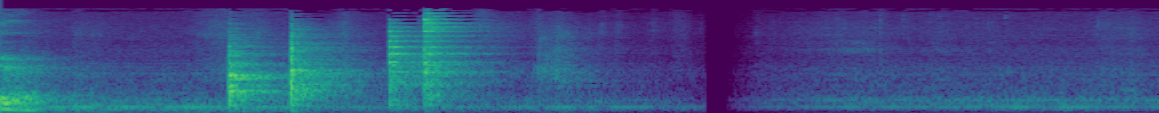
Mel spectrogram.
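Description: Cutlery clinking against a plate: four quick, ringing clinks about a second in.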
